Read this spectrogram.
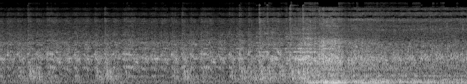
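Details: Ford 6.0 L Power Stroke diesel, first start after engine swap and a new cam sensor connector splice: cranks, catches and climbs to a rough clatter with a couple of stumbles, then holds a steady idle.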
